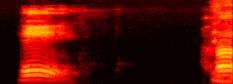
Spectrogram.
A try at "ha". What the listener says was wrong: হে নয়, হা। হ্যাঁ, হা জাবার হা। জাবার আ।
